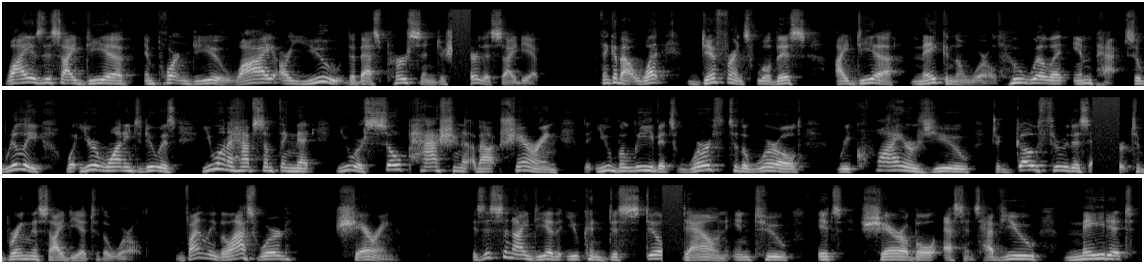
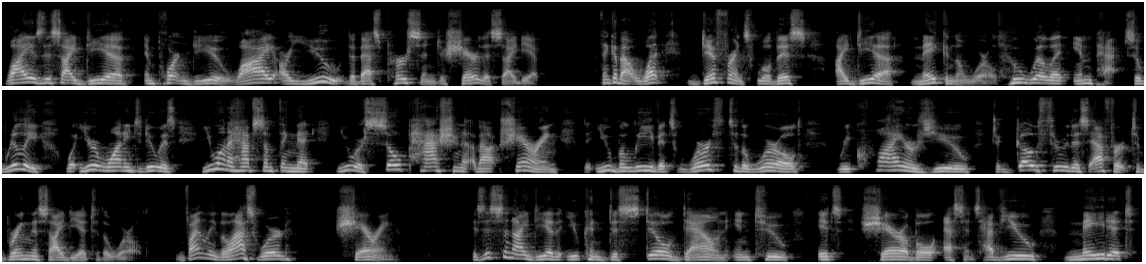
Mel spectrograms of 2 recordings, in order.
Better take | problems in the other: second | audio cutting out; filled with static; at 4.5 s, at 22 s and at 29 s

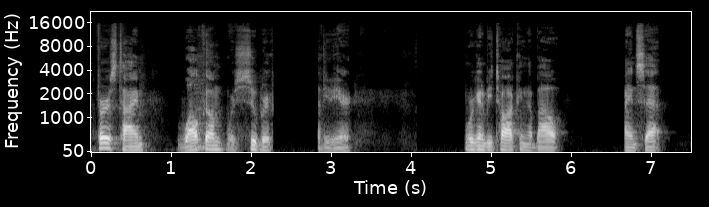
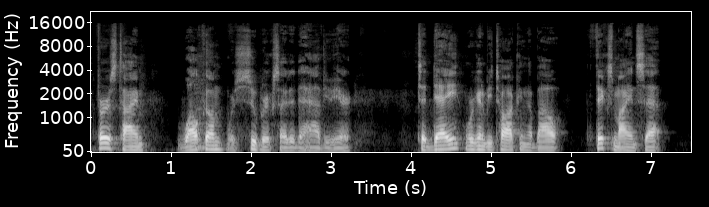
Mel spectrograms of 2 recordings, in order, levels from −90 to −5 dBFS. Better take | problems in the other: second | audio cutting out; at 2.5 s for 0.5 s, at 4 s for 0.5 s and at 6 s for 0.5 s

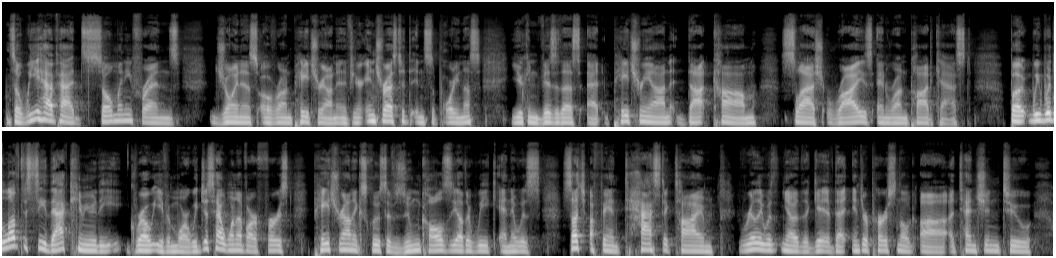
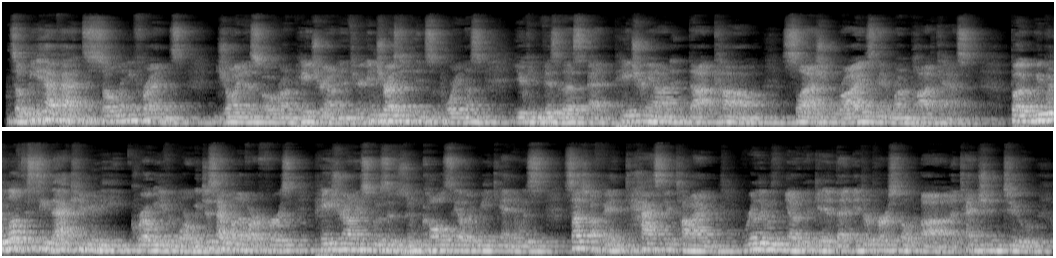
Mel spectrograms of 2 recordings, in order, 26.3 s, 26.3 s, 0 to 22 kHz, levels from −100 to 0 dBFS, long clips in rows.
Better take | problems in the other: first | off-mic speech; far // room echo; strong; dies away in 1 s

